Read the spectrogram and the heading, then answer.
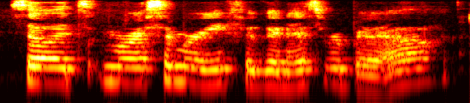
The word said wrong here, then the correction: Fagundes: Now say it right because it's Marisa Marie Fagundes Ribeiro. There it is. That's the real version of my.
